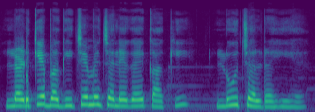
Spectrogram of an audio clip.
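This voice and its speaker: A woman's voice: on the high side, unhurried, warm tone, no room sound, faint music behind, lightly acted. A woman reading a sulky young village husband. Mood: bitter. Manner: curt and bitter.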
